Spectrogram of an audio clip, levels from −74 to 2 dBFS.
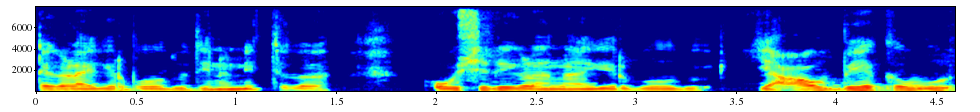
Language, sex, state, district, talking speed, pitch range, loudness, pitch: Kannada, male, Karnataka, Bijapur, 65 wpm, 115-135 Hz, -16 LUFS, 125 Hz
